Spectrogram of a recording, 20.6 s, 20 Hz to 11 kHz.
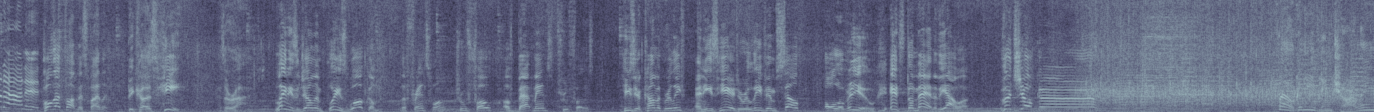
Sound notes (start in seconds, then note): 15.1 applause track plays, upbeat music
